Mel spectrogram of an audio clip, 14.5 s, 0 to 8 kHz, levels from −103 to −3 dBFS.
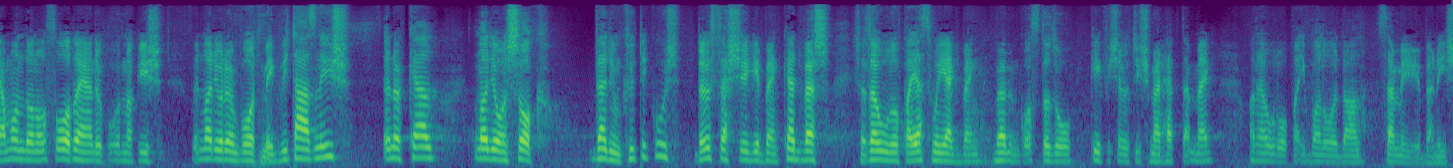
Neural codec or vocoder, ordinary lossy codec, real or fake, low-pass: codec, 16 kHz, 0.5 kbps, X-Codec, HuBERT features, trained on LibriSpeech; MP3, 48 kbps; fake; 7.2 kHz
